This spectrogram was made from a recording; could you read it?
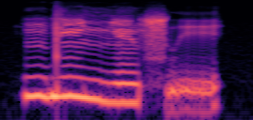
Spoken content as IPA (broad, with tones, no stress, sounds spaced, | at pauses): n d ẽ˥˧ ɲ ɛ̃˩ sʷ ḛ˩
